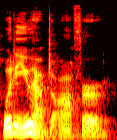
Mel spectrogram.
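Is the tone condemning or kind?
condemning. The question sounds harsh and condemning. It is an accusation that one has nothing to offer. The speaker calls it wrong.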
